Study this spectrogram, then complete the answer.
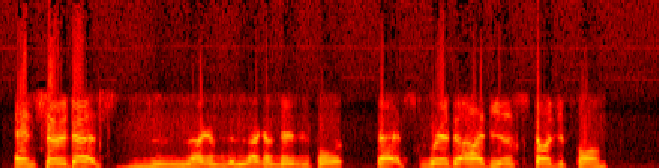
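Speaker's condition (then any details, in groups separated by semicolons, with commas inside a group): Cerebral palsy; balance and posture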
